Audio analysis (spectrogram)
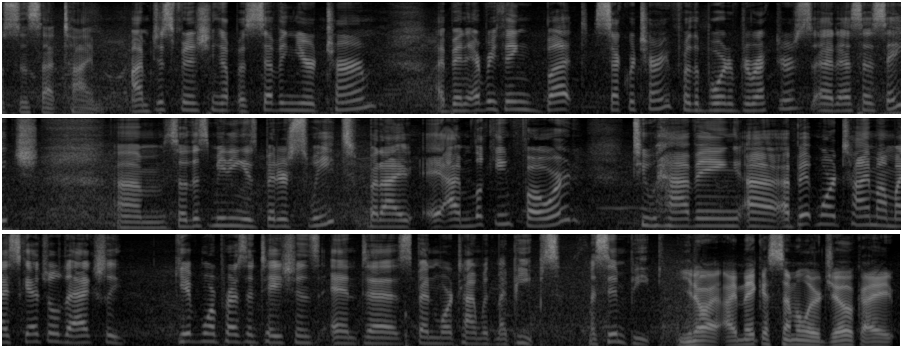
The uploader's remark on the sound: This is another episode that was recorded LIVE of the show floor of #IMSH2023.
